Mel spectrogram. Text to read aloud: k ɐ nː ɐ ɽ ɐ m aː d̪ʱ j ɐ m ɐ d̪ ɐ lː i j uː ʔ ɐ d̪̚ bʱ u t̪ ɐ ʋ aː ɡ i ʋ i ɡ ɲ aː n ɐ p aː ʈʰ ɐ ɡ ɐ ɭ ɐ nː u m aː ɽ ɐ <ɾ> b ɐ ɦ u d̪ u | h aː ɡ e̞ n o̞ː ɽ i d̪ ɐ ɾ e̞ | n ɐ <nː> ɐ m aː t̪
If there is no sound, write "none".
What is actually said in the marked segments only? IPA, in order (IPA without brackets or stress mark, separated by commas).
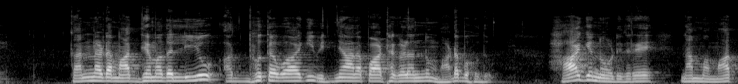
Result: none, mː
